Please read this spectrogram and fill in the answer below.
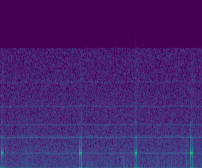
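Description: Sonar pings: four short, high beeps at one pitch, about a second apart.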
